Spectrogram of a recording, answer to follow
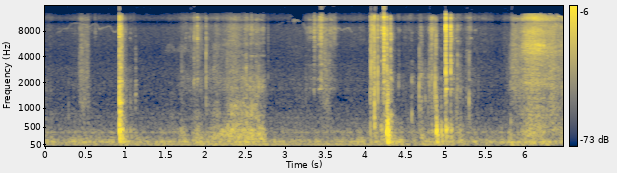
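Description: Quiet handling of spinning-wheel bobbins being lifted out of a foam-lined case and set down: a few light clicks and knocks, one about a second in and a cluster around four to five seconds in, with a soft rustle in between.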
